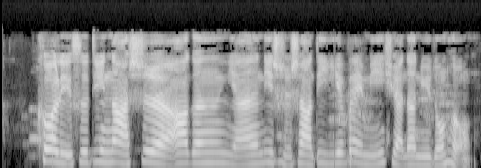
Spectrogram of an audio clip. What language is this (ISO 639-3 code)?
zho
